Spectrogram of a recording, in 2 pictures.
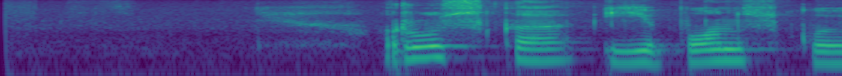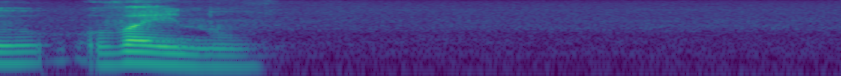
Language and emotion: Russian, neutral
